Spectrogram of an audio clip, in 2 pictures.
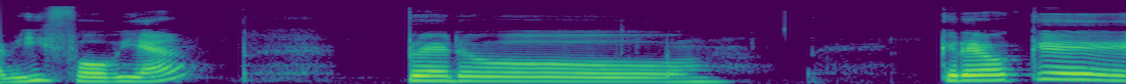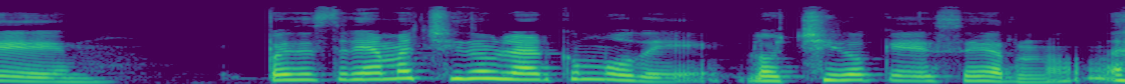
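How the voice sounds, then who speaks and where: A woman's fairly high voice at a very slow pace, with very wide pitch swings, on a very clean recording with a silent background. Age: 20s. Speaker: writer and poet. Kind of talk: casual chat.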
